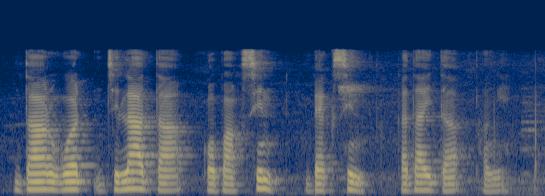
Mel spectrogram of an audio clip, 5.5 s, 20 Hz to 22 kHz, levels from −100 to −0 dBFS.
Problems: background sounds at intervals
